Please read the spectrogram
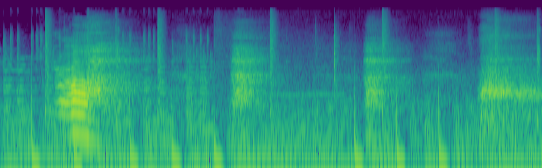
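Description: Background music with a steady beat. About a second in, a man lets out a strained groan that falls in pitch, followed by three heavy, breathy exhales of someone out of breath from hard exercise.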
